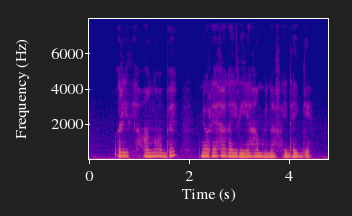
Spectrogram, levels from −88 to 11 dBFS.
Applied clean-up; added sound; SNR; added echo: none; none; none; none.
